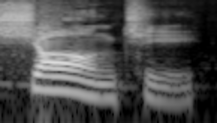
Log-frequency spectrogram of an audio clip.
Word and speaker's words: Shang-Chi: Shang-Chi, Shang-Chung, Shang-Chun, Found out it's General Tsao, I found out it's pronounced Shang-Chi.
